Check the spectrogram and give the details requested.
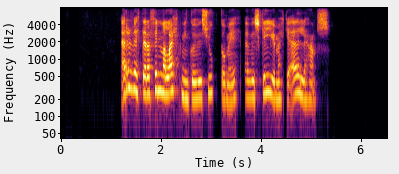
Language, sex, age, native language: Icelandic, female, 20-29, Icelandic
